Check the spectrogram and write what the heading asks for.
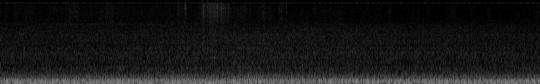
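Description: Steady low rumble of a car driving at road speed, heard from inside the cabin: engine and tyre noise with no change in pace.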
